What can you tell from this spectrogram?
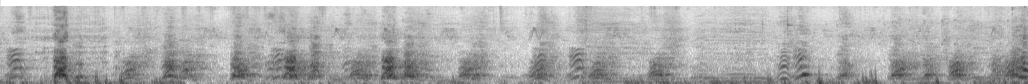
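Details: One-year-old Kangal dog standing up to a much larger dog, giving loud, deep, rough barks in a dense, near-continuous run, with short gaps and overlapping bursts throughout.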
